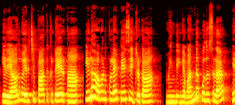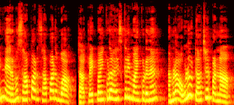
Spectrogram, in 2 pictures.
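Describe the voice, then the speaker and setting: A man playing a concerned village husband who speaks in a calm, matter-of-fact way. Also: high-pitched, quick pace, close to an everyday voice.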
